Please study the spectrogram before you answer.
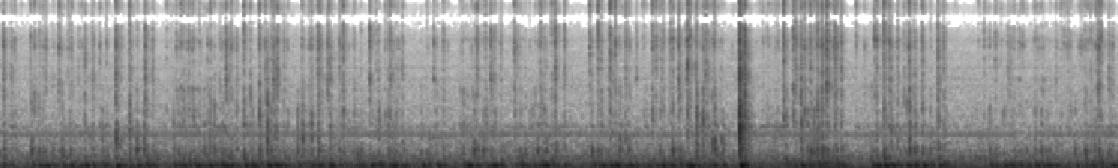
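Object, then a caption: Laptop keyboard with plastic keys. Fingertips type steadily on the black plastic keys of a silver aluminium laptop keyboard, producing a continuous stream of soft, muffled key taps. The sound is dull and low-heavy with a faint steady hum underneath, and one sharper, louder tap stands out near the ten-second mark.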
